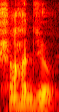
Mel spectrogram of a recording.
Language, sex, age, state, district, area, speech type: Bengali, male, 45-60, West Bengal, South 24 Parganas, rural, read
